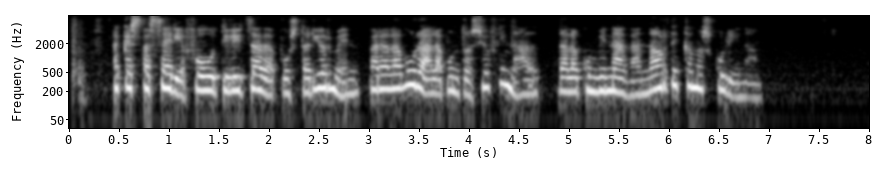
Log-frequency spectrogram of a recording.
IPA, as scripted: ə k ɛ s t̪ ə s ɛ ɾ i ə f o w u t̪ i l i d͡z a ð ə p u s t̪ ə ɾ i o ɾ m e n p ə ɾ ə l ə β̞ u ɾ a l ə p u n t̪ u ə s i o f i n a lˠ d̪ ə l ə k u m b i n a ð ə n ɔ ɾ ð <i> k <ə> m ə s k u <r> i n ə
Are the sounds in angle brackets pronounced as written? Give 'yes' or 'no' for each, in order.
yes, yes, no

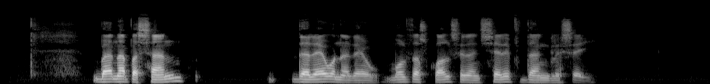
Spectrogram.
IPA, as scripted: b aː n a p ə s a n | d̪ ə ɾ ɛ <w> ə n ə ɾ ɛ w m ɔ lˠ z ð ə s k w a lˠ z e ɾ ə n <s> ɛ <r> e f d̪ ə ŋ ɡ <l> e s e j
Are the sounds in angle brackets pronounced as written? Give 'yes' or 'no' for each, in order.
yes, no, no, yes

